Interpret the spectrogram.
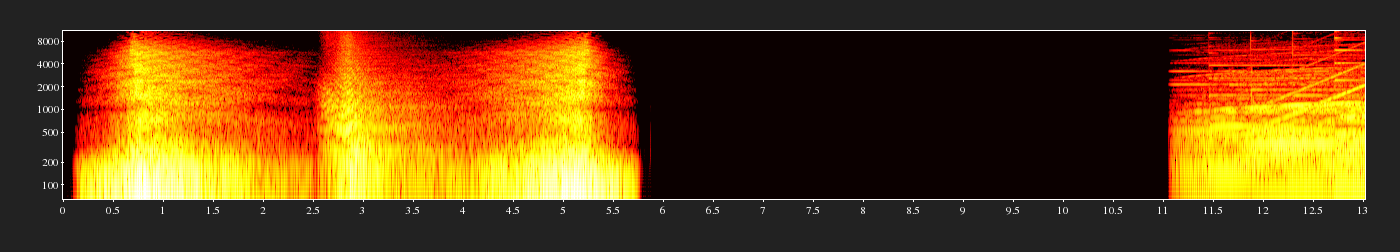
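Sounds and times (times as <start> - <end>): deep rumble: 2.6 - 4.6
whoosh effects: 2.6 - 4.9
short sharp swish: 2.6 - 5.3.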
